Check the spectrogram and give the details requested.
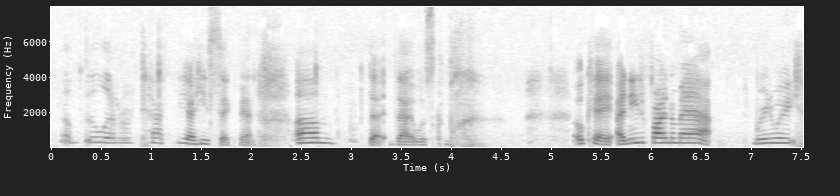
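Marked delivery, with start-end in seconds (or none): none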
